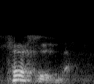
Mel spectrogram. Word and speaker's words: chesed: If you find Hebrew put into English letters, an H with a dot under it will be pronounced like a K. And this great Bible word is chesed.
